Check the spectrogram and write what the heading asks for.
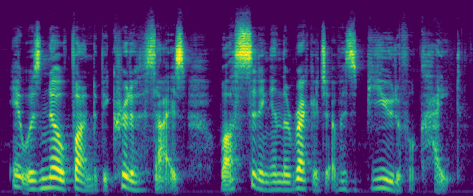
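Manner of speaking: usual speaking voice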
